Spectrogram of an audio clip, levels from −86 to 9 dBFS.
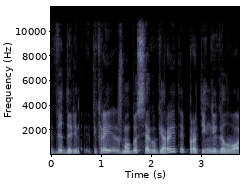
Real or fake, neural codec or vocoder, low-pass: real; none; 10.8 kHz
